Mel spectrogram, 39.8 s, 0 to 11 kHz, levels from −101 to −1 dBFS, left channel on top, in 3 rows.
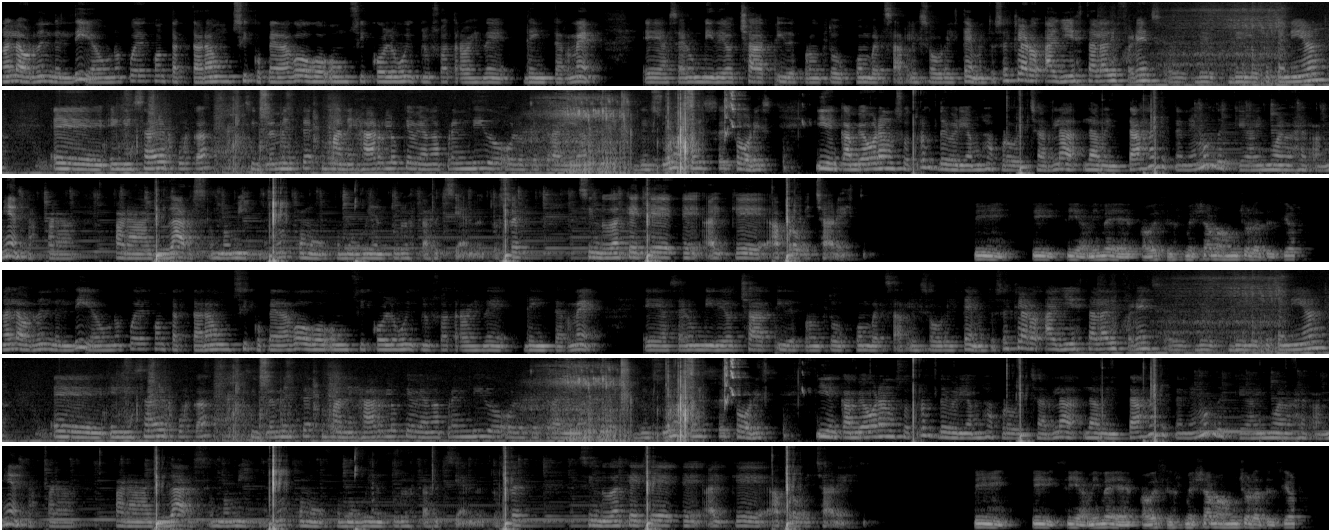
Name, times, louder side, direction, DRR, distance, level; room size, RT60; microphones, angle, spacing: voice 1, 0.0-6.0 6.4-15.4 15.7-27.3 27.7-31.8 32.3-35.0, left 2 dB, 75° left, 2.0 m, -54 dB
sound 1, 10.7-20.3, left 2 dB, 10° left, 1.0 m, -54 dB
sound 2, 19.2-20.6 20.9-21.0 21.2-21.4 21.8-22.0 22.4-22.6 23.3-23.6 24.2-24.4 24.7-24.9 25.8-26.3 27.0-27.1 27.5-27.6 28.0-28.6 28.9-29.0 29.2-29.3 30.0-30.3 30.5-30.9 31.4-31.8 32.9-33.2 34.2-34.6, right 3 dB, 25° right, 0.8 m, -48 dB
sound 3, 25.2-33.2, equal, 45° left, 2.1 m, -66 dB
voice 2, 36.3-39.5, right 1 dB, 40° right, 1.6 m, -51 dB
23.0 x 8.8 x 2.9 m
head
